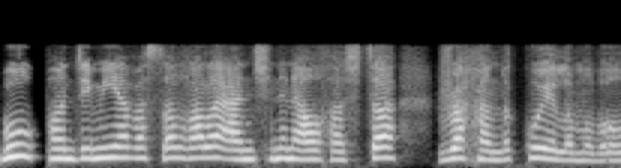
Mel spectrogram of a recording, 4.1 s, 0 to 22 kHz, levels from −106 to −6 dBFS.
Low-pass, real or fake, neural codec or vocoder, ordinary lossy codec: 7.2 kHz; fake; codec, 16 kHz in and 24 kHz out, 0.4 kbps, LongCat-Audio-Codec, fine tuned four codebook decoder; none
